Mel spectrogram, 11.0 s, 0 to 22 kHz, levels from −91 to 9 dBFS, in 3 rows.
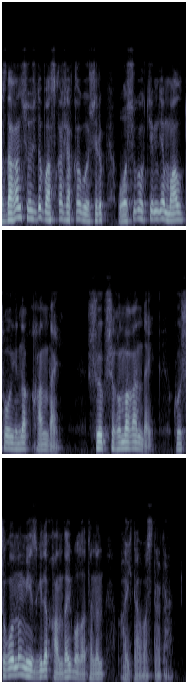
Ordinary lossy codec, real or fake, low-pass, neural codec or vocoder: Opus, 24 kbps; fake; 7.2 kHz; codec, 16 kHz, 8 kbps, FreqCodec, larger model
